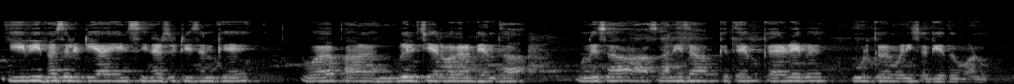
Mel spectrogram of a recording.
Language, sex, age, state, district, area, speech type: Sindhi, male, 60+, Delhi, South Delhi, urban, spontaneous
